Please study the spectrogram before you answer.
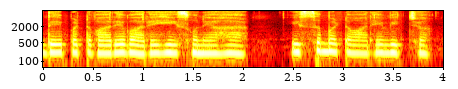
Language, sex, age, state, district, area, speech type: Punjabi, female, 30-45, Punjab, Shaheed Bhagat Singh Nagar, rural, spontaneous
